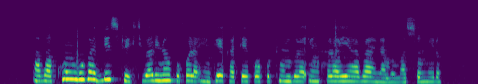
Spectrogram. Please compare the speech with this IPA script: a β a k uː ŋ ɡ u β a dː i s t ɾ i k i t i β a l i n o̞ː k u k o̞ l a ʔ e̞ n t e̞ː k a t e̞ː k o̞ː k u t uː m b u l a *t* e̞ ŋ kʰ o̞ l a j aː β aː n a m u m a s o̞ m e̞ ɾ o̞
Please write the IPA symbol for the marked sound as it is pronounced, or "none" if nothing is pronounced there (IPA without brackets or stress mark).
ʔ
